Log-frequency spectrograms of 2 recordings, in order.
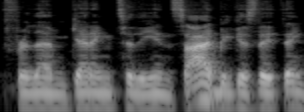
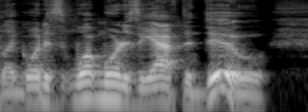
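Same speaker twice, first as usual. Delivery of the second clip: put-on scream, higher and louder; 4 semitones higher, 4 dB louder than usual. Retelling sitting in a seat at the game: imitating own screaming.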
